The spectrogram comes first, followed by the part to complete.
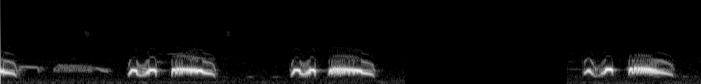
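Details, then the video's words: Spotted dove kept as a decoy to provoke other doves into cooing: three paired phrases, each a quick wavering note followed by a longer, soft, hollow coo, separated by silence of one to two seconds. "Chim cu gáy đất thúc gù bài bản/ chim cu mồi giọng bài bản kích là gáy"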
